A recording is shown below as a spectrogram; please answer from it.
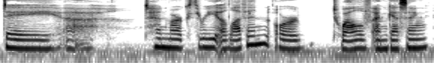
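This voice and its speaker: An actress playing a weary, wry young woman stranded in space, recording a halting, dry audio diary in a science fiction drama. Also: sits low, fairly even intonation, mellow, slight background noise. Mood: weary, uneasy.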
